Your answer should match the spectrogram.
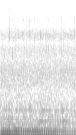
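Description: Steady rain falling on a surface, a dense, even patter with a low rumble, continuous and close throughout.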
